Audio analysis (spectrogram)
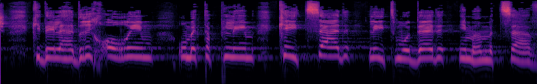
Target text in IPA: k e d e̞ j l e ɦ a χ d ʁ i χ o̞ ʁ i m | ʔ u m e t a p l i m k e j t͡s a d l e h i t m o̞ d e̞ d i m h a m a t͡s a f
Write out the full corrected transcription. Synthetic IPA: k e d e̞ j l e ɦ a d ʁ i χ o̞ ʁ i m | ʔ u m e t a p l i m k e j t͡s a d l e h i t m o̞ d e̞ d i m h a m a t͡s a v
